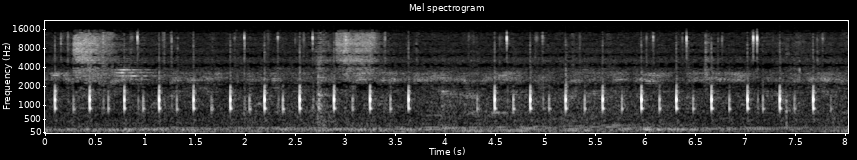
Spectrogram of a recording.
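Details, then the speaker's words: Mercedes-Benz C200 M271 engine with a noise at start-up, new chains and guides: sharp light clicks about three per second as the unbolted original camshaft adjuster gear is rocked by hand; excess play in the gear, replacement shows minimal play. "ahora le sale puntito ya se dieron cuenta del juego que estoy haciendo"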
